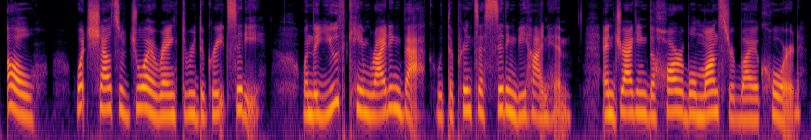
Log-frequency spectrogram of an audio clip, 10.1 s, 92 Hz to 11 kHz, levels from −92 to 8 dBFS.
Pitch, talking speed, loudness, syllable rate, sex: 230 Hz, 175 wpm, -19 LUFS, 4.5 syllables/s, female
